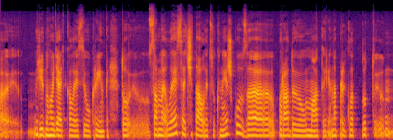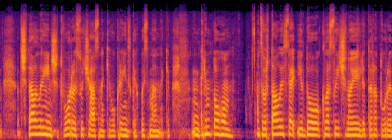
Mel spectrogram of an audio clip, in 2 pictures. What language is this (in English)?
Ukrainian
